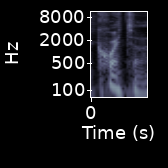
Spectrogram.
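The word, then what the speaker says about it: Ceuta: It's quetta.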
